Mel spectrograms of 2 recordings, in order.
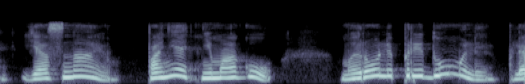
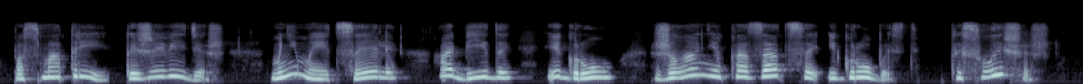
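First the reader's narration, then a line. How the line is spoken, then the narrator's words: Whisper. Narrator (Russian): голос шептал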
